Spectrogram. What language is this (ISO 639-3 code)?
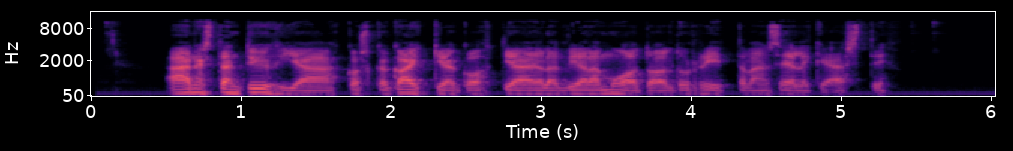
fin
